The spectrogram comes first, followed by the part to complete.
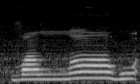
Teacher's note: اللہ لفظ سے پہلے زبر آ رہا ہے، اللہ لفظ تفخیم کر کے موٹا کر کے پڑھا جائے گا. اللہ لفظ سے پہلے جب بھی زبر یا پیش آتا ہے اللہ لفظ موٹا کر کے پڑھا جاتا ہے.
